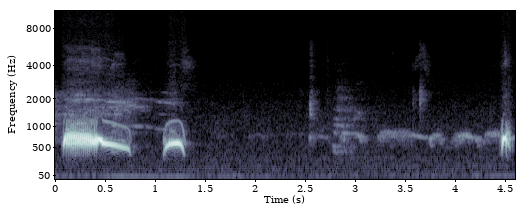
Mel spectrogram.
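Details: Decoy spotted dove calling to wild doves in the morning: a long falling coo and one short rounded note open the recording, then only faint soft sounds and a brief final note.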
